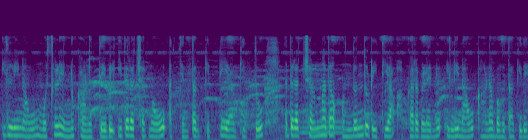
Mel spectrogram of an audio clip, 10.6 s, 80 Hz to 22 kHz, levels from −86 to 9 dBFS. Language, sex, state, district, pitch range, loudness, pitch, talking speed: Kannada, female, Karnataka, Bellary, 190-220 Hz, -26 LUFS, 205 Hz, 70 wpm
